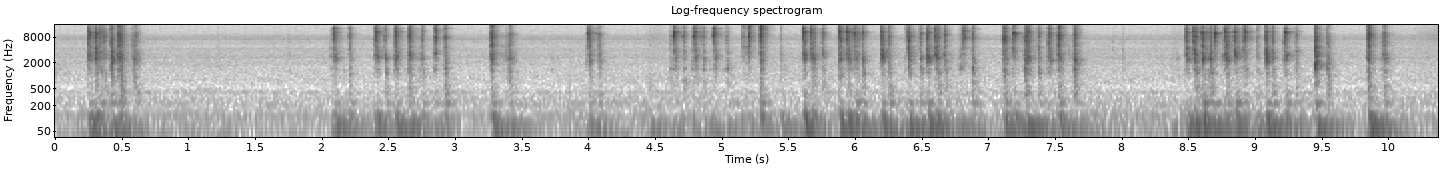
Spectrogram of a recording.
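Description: Typing on a computer keyboard: bursts of rapid keystrokes separated by short pauses.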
